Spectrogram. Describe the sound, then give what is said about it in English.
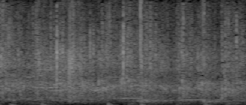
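An audience applauds a person who correctly defined honor, a dense patter of many hands clapping steadily throughout, moderately soft, with no speech over it. “So a round of applause.”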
